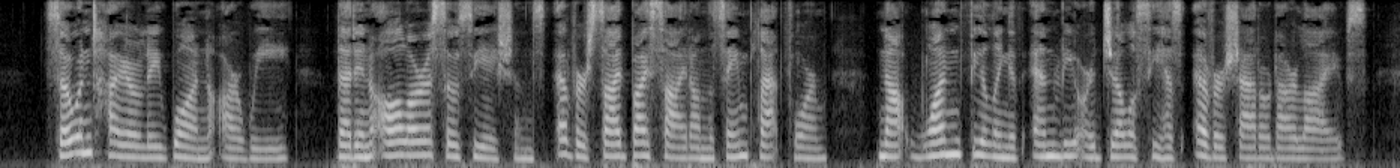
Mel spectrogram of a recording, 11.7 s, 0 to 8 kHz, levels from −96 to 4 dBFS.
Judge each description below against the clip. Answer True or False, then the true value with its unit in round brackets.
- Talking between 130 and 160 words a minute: True (155 wpm)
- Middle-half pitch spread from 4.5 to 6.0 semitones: False (3.1 semitones)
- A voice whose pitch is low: False (205 Hz)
